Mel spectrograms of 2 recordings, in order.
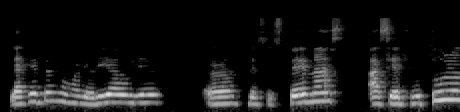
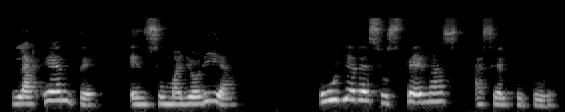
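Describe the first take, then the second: First: It is read flatly, with little intonation. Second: It is read expressively, with lively intonation. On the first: The reader does not connect with the writer. The speaker calls it wrong. "yo puedo leer internamente así" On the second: The reader connects with the writer. The speaker calls it right. "Leo internamente y externamente con entonación"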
